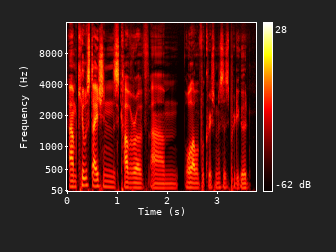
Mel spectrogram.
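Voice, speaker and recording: A man's voice: on the low side, moderate pace, noisy background. A man co-hosting a podcast in casual, teasing banter, blunt and full of slang and swearing. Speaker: podcast co-host.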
